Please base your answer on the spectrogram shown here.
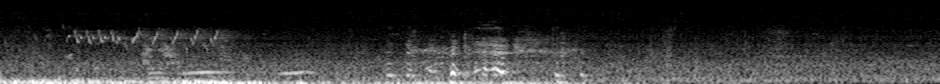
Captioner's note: laughter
